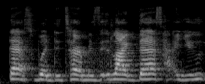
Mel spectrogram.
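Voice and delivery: ordinary delivery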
